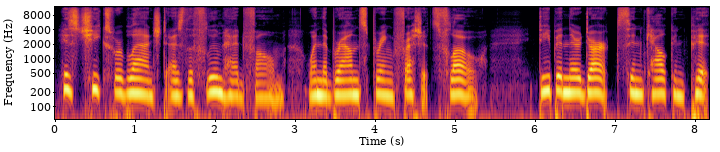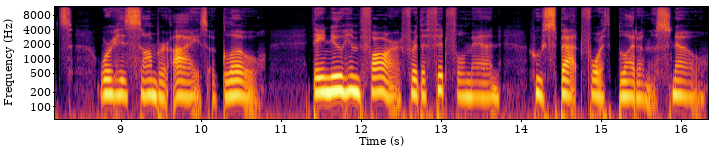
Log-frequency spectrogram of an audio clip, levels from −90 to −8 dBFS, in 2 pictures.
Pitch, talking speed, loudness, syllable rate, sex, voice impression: 180 Hz, 155 wpm, -19 LUFS, 3.7 syllables/s, female, feminine, adult-like, slightly thick, tensed, slightly hard, slightly muffled, slightly intellectual, friendly, reassuring, elegant, slightly lively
